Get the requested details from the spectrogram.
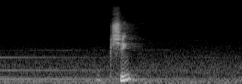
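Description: A second young man asks a short question.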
